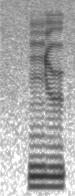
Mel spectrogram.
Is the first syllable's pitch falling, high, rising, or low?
high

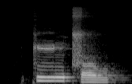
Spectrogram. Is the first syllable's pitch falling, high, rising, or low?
high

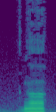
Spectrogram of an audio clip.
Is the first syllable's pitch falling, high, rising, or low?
high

